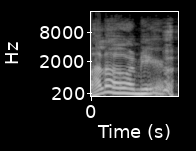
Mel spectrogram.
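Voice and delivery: high, singing-out mock greeting; lightly hammed-up newcomer's hello; cheery hotel arrival. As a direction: call out a pretend check-in. Jokey hotel check-in at the bell.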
